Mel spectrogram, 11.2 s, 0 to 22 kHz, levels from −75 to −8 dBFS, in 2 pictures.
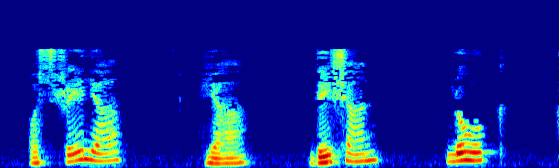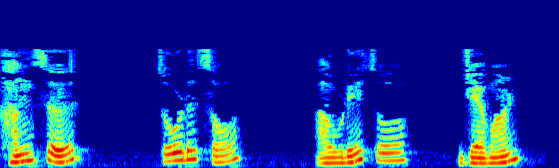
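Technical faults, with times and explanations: Throughout, Vorbis compression: grainy, hissy speech with smeared attacks and nothing above 6.6 kHz, likely low-bitrate coding quantising treble into noise; a spectrogram shows a hard ceiling and speckled highs.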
